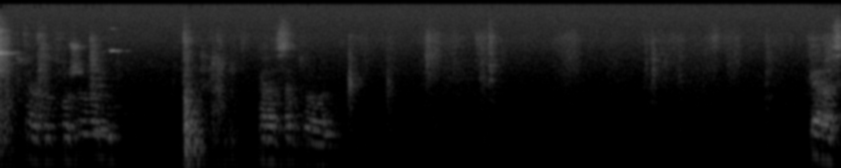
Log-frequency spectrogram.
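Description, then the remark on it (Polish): A door shuts with a sharp knock early on, then after a long pause it clatters open again; muffled talking precedes the first sound over a steady low hum. “Teraz zamknę i otworzę drzwi.”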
